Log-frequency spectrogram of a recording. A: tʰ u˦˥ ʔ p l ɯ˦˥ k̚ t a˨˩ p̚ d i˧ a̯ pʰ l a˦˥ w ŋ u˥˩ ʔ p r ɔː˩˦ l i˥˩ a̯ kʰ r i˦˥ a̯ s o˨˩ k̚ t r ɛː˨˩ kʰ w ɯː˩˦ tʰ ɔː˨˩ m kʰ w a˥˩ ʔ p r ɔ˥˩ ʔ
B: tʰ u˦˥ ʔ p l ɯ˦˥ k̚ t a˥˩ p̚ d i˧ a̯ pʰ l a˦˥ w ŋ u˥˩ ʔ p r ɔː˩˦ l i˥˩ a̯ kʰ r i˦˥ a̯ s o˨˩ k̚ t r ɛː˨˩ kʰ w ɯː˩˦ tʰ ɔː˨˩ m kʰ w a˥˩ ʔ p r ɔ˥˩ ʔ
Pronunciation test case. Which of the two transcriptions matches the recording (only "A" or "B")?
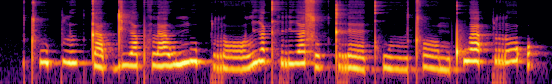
A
